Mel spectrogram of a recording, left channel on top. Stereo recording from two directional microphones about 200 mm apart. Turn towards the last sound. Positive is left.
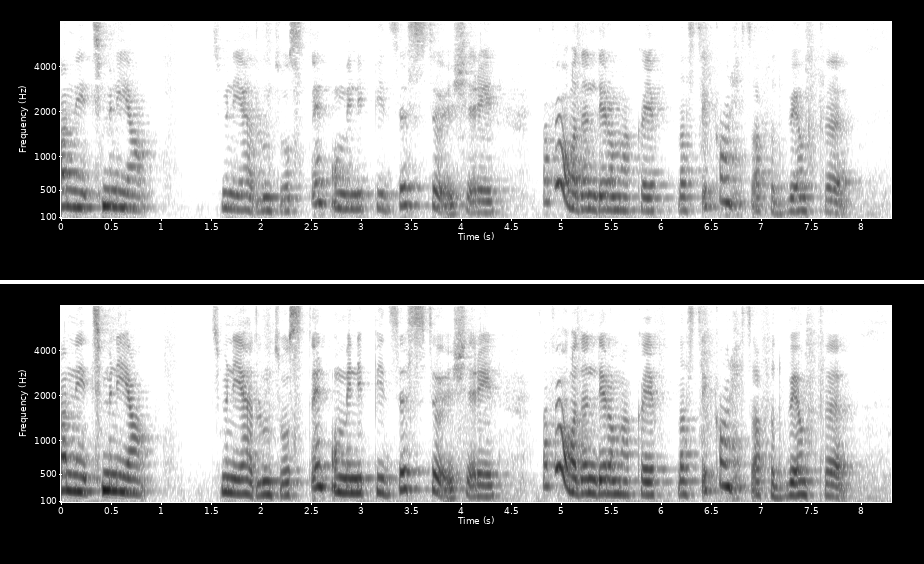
turn(degrees=-30)  # may be behind; listen again after turning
